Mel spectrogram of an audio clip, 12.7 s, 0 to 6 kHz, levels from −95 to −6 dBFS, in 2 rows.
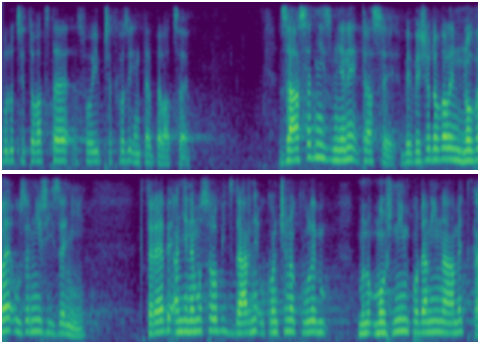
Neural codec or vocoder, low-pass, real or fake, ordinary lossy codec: vocoder, 22.05 kHz, 80 mel bands, WaveNeXt; 5.4 kHz; fake; Opus, 32 kbps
